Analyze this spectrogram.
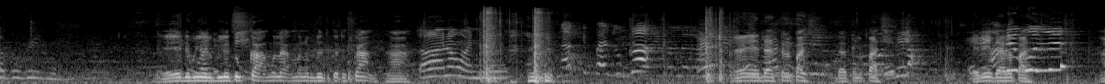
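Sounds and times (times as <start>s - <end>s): children calling and chattering: 0.0s - 11.0s.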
